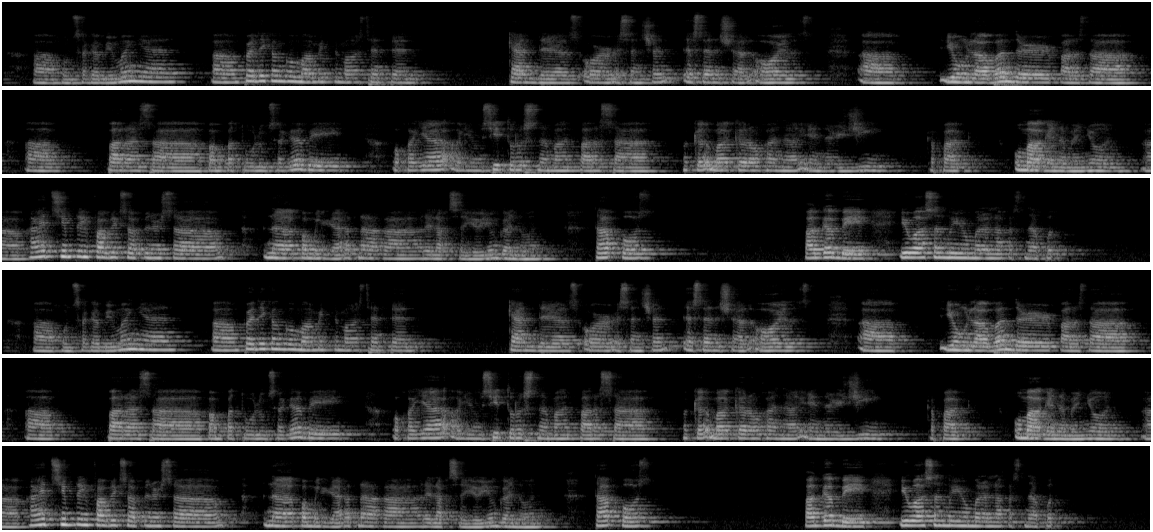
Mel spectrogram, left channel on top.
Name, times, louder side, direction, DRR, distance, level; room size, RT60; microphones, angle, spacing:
voice 1, 0.3-1.8 2.1-4.2 5.1-8.0 8.3-8.9 9.4-11.3 11.7-12.0 12.5-14.9 15.1-18.0 18.3-20.3 20.7-21.2 21.6-25.2 25.6-29.4 31.0-33.5, equal, 10° right, 3 dB, 0.6 m, -28 dB
9.8 x 3.6 x 3.5 m, 0.82 s
head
